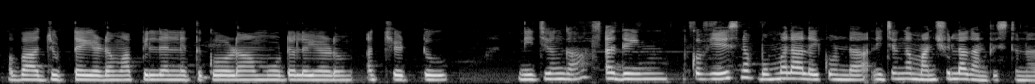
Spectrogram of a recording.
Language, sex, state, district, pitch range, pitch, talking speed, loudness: Telugu, female, Andhra Pradesh, Guntur, 210-250 Hz, 220 Hz, 120 wpm, -14 LUFS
